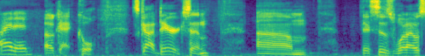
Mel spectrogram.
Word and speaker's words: Scott Derrickson: Scott Derrickson, is that how you pronounce his last name? That's how I did. Okay, cool. Scott Derrickson.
